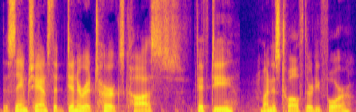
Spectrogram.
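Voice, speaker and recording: An actor playing a weary, wry doctor in an audio drama, with a dry, understated delivery. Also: male voice, on the low side, slow, fairly bright tone, no room sound. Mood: wry challenge. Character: weary doctor, old estranged friend, wry and bitter.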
